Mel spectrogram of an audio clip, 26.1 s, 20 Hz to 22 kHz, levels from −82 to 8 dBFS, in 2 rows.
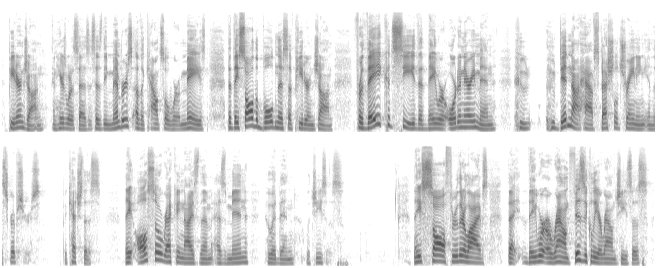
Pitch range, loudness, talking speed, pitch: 130-165 Hz, -31 LUFS, 165 wpm, 145 Hz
